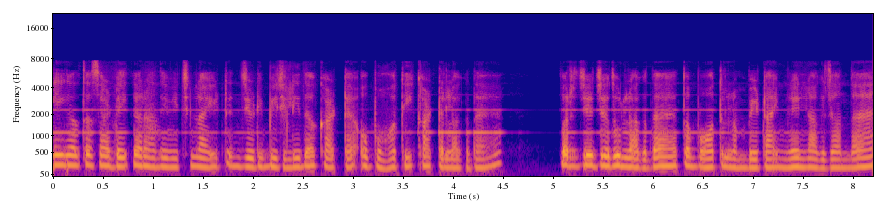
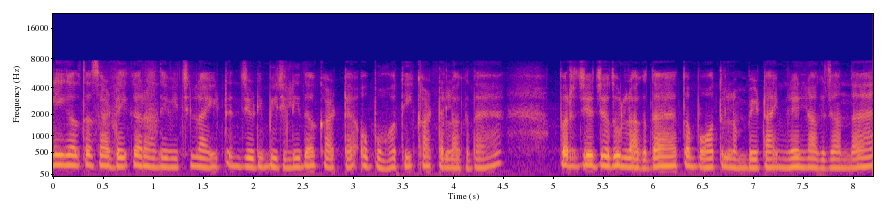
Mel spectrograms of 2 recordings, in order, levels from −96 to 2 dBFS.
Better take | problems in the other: second | noise reduction (neural mask model RNNoise)

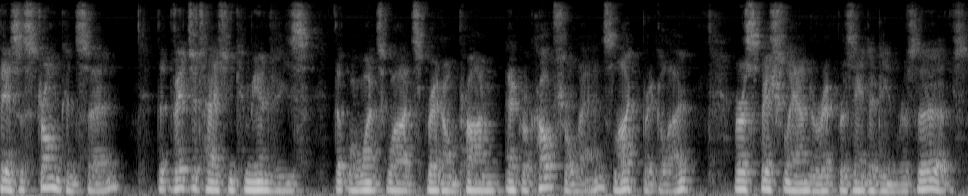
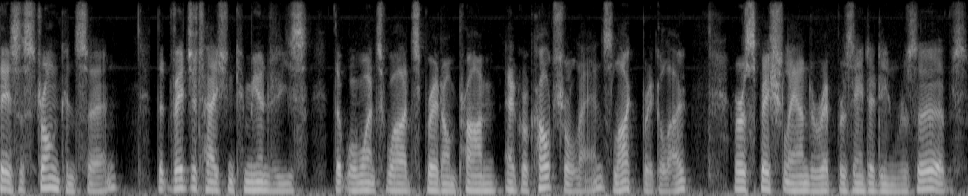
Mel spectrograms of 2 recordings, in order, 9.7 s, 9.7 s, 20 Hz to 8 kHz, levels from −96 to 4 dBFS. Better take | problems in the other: second | room echo; dies away in 0.3 s

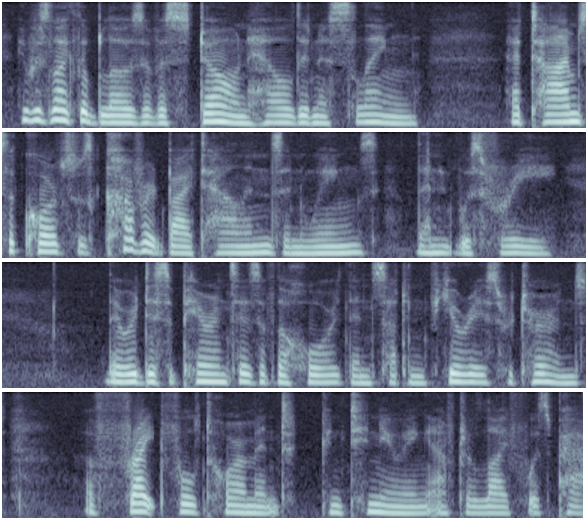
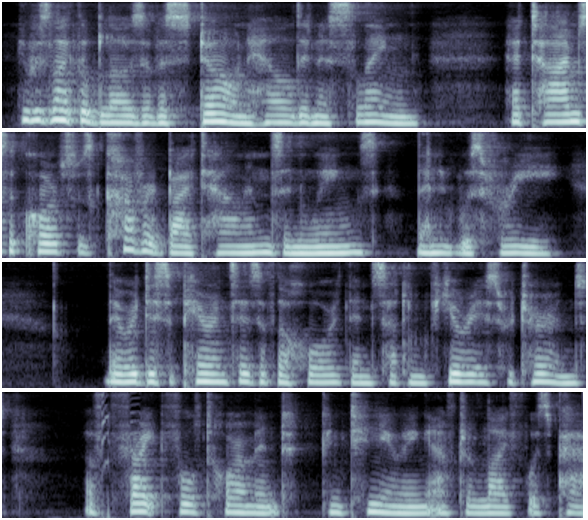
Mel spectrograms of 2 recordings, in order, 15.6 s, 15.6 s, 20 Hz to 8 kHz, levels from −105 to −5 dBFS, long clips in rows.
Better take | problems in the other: first | noise reduction (neural mask model DeepFilterNet 3)

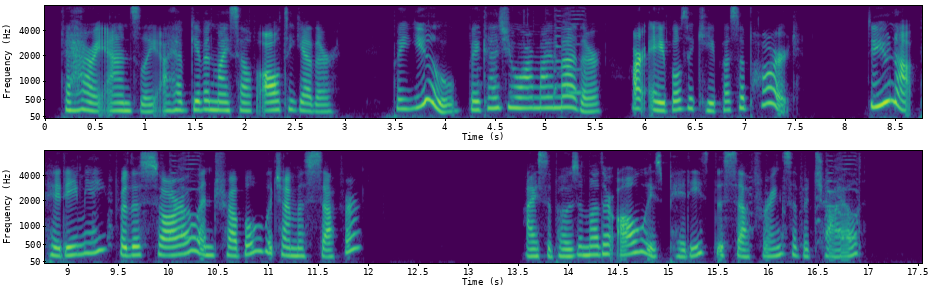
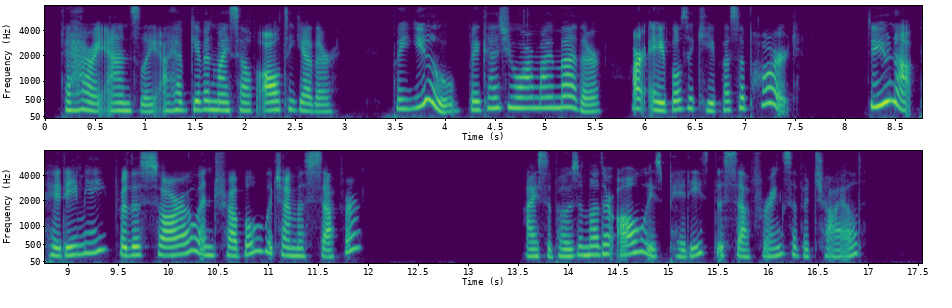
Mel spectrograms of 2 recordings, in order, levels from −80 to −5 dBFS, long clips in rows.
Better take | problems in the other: second | background sound (Chicken, rooster); 17 dB below the speech

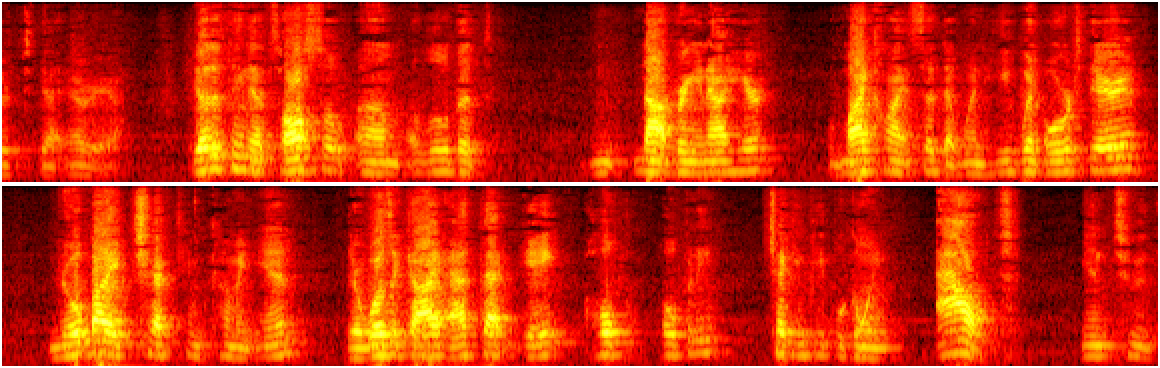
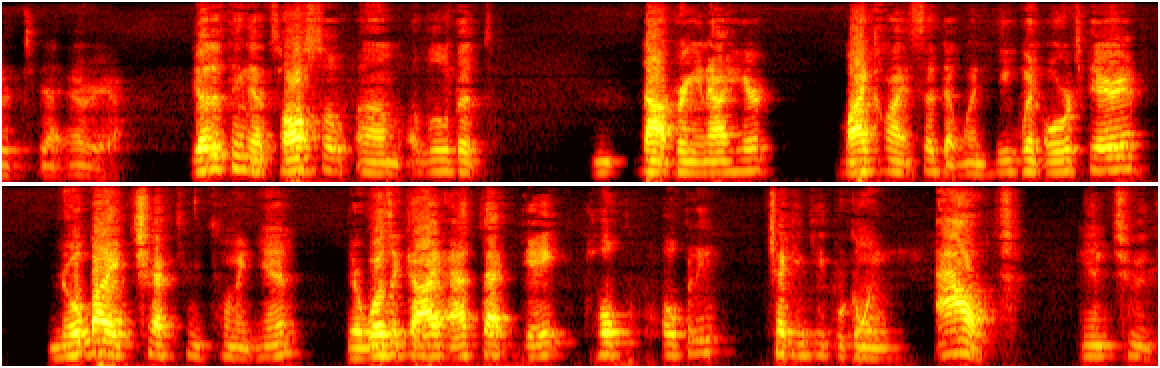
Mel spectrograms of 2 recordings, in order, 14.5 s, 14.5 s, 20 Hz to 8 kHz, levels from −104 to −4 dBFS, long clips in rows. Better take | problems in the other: first | noise reduction (neural mask model Resemble Enhance denoiser)

